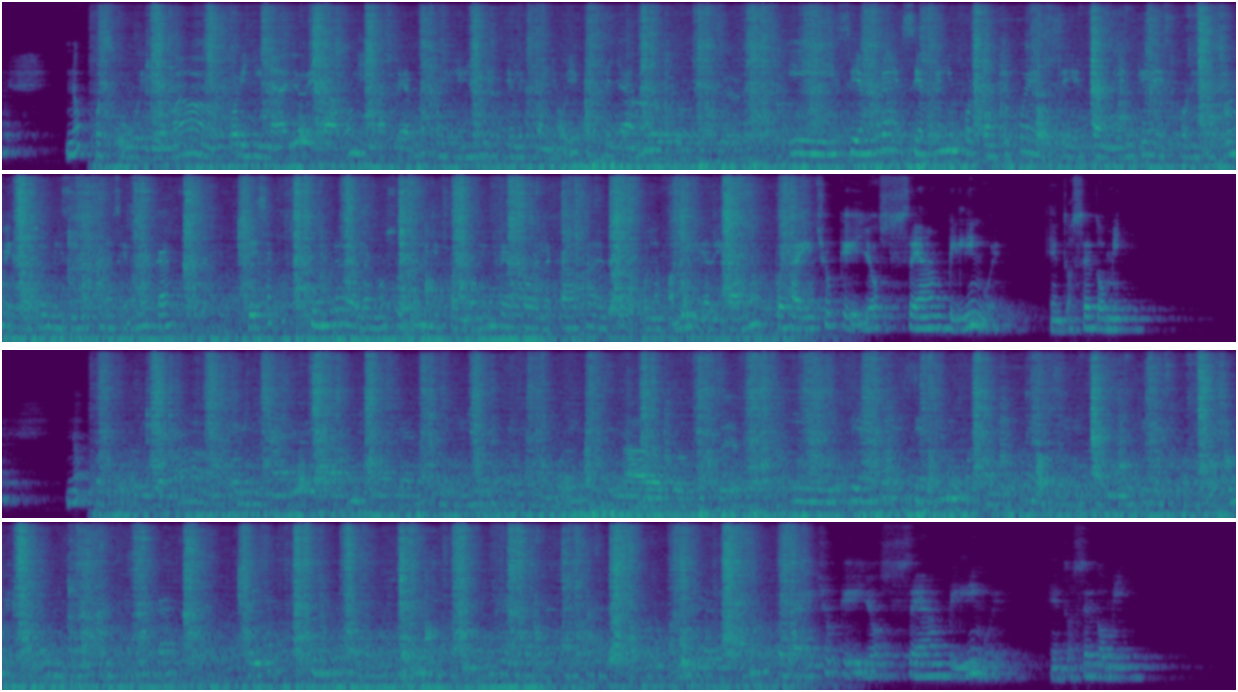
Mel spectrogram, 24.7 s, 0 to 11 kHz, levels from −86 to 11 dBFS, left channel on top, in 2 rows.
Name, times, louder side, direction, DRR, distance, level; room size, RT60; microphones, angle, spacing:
voice 1, 0.0-6.5 7.9-22.3 22.8-23.5, left 5 dB, 85° left, 9 dB, 0.3 m, -39 dB
sound 1, 0.9-20.4, equal, ahead, 0.7 m, -32 dB
sound 2, 2.1-17.8, equal, 70° right, 1.1 m, -46 dB
voice 2, 6.2-7.8, right 4 dB, 45° right, 4 dB, 0.5 m, -38 dB
3.4 x 2.4 x 3.1 m, 0.90 s
head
